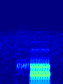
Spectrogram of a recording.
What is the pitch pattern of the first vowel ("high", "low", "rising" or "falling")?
high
